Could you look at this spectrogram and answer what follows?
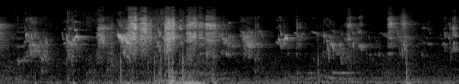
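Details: Budgerigar mating call: busy, overlapping high warbles and harsh squawks, loudest in a dense burst near the middle, then thinning into separate chirps.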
